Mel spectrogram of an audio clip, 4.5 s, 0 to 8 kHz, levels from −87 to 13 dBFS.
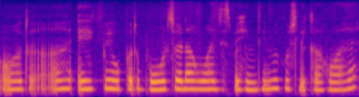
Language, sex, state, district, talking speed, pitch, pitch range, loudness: Hindi, female, Uttar Pradesh, Lalitpur, 200 wpm, 255 Hz, 250-260 Hz, -17 LUFS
